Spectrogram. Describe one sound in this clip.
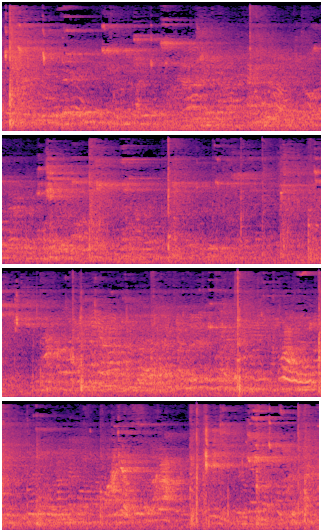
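Players' voices chatter in a large echoing hall.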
